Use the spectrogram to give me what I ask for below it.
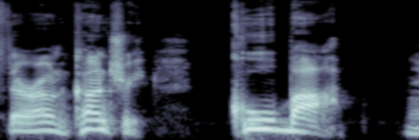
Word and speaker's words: Cuba: show them the respect of the way they pronounce their own country Kuba all right uh on this day in 1973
